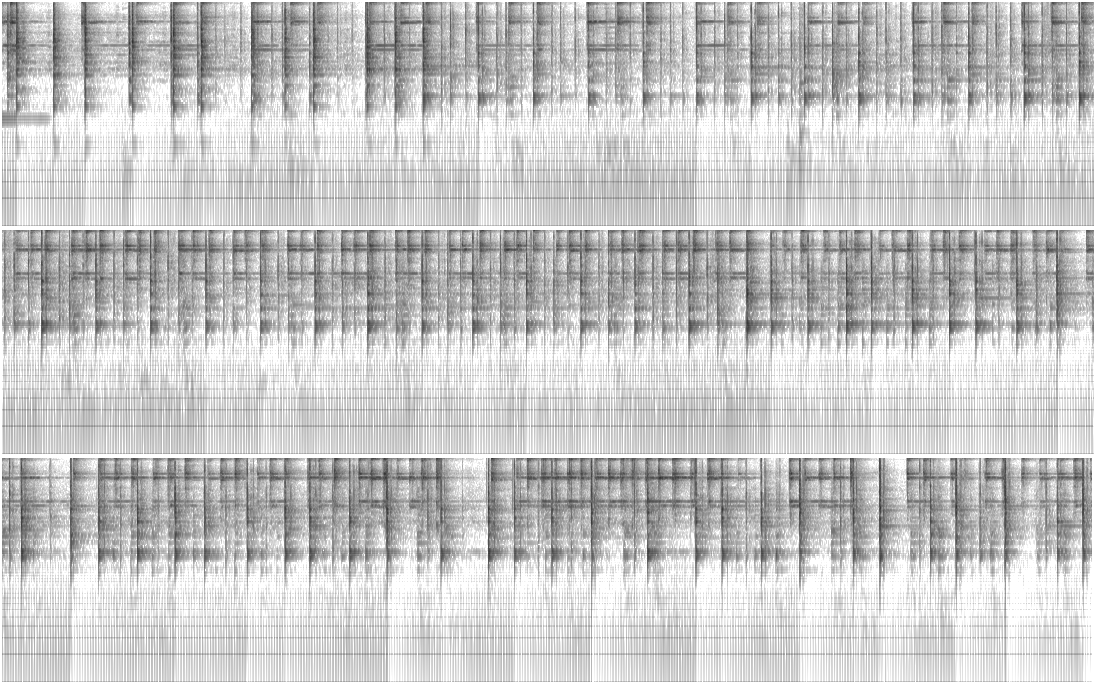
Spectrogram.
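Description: Stage percussion playing a fast, dense rhythm of sharp clicking, metallic strikes, with no singing, and a brief break about twenty seconds in.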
